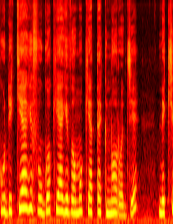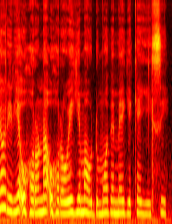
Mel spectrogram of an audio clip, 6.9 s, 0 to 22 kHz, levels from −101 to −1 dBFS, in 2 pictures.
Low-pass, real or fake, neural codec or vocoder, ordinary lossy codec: none; real; none; none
